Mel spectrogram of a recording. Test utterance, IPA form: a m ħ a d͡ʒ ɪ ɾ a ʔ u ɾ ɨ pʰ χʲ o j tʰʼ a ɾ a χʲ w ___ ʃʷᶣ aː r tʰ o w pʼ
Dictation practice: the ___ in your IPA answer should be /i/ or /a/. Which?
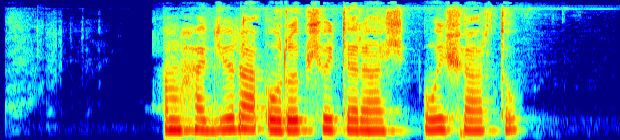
i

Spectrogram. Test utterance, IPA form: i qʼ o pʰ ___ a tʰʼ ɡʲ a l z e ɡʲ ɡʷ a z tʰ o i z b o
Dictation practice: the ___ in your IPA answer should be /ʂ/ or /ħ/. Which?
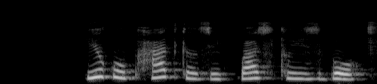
ħ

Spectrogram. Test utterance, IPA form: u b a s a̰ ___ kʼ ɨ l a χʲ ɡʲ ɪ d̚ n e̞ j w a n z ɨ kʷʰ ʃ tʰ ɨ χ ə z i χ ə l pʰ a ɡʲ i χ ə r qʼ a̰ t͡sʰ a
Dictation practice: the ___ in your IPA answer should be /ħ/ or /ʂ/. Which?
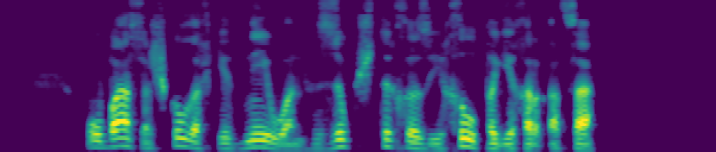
ʂ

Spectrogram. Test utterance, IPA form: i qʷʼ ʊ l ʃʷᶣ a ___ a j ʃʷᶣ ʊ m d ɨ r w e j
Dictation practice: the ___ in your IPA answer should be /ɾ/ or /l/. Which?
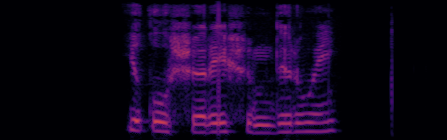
ɾ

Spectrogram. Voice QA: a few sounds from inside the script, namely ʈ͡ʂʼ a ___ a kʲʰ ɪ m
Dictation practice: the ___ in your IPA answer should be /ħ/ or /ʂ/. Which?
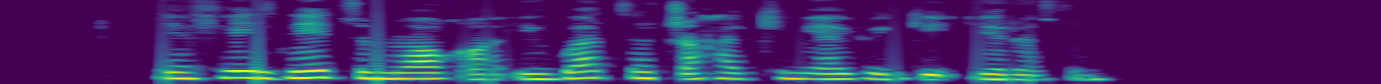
ħ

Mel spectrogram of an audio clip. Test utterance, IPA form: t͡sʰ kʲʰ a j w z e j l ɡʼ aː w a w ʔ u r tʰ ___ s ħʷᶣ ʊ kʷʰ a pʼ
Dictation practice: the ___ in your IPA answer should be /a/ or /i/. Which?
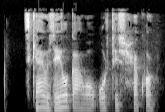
i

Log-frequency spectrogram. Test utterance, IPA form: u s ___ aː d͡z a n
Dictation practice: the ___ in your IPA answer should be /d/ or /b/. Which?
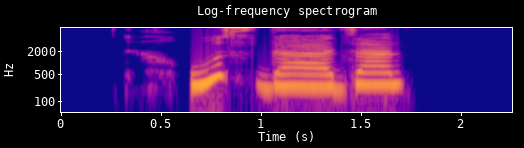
d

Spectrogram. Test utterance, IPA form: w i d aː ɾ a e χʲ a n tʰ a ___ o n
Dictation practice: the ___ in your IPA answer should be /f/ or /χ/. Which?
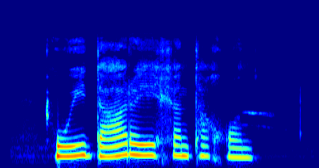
χ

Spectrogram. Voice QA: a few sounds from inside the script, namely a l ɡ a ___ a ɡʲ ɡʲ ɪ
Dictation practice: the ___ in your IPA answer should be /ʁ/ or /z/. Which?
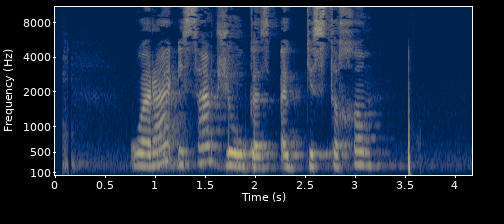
z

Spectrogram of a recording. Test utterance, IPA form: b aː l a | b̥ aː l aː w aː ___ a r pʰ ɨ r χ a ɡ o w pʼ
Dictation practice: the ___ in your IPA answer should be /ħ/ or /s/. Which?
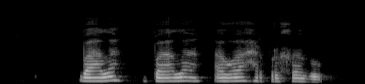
ħ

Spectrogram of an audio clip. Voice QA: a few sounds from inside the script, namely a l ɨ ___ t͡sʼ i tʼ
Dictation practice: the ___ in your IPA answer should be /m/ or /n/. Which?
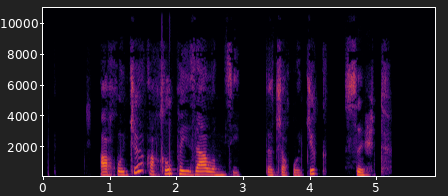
m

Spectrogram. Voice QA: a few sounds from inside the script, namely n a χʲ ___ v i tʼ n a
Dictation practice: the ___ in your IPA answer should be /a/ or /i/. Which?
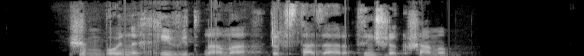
i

